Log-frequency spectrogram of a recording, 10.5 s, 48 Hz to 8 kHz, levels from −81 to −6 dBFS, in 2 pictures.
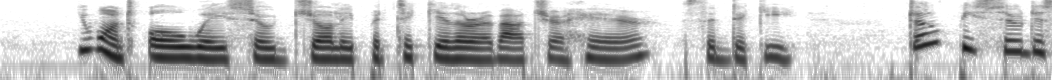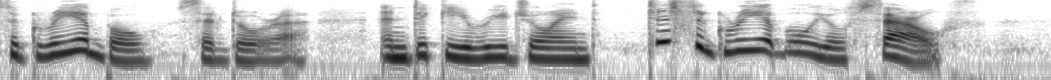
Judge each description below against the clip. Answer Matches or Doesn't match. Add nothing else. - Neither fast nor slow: Doesn't match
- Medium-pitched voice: Doesn't match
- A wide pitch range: Matches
